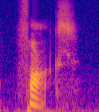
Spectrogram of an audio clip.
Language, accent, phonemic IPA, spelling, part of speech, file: English, US, /fɑks/, fox, noun / verb, En-us-fox.ogg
